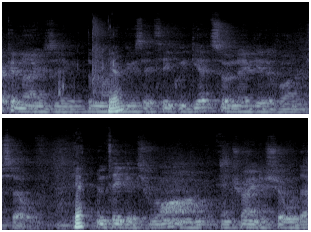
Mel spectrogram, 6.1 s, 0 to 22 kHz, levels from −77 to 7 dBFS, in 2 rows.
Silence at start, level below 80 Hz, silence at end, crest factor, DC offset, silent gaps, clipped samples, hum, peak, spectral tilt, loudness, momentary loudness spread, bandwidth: 0 s; -50 dBFS; 0 s; 24 dB; under 0.1%; none; under 0.1%; none; 0 dBFS; -7 dB/octave; -25 LUFS; 12 LU; 15 kHz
